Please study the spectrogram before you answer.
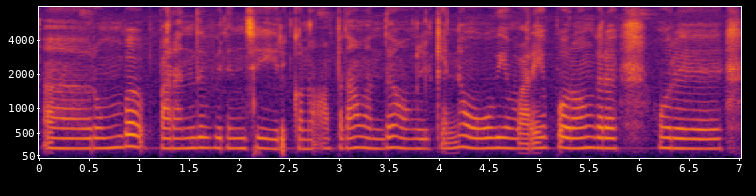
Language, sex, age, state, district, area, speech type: Tamil, female, 18-30, Tamil Nadu, Tiruppur, rural, spontaneous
